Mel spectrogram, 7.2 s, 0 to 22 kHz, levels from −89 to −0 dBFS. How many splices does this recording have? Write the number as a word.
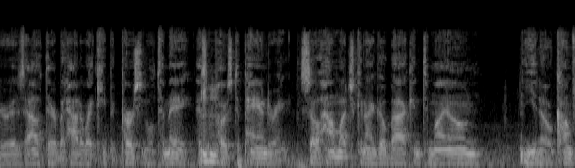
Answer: one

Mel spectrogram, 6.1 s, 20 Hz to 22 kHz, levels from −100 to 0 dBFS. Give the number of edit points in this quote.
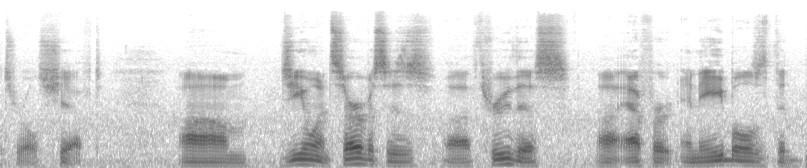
one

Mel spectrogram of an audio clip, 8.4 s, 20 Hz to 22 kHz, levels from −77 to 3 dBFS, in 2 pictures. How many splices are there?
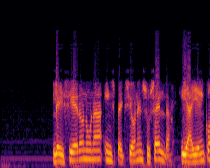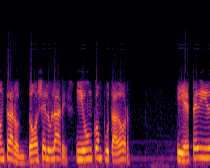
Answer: two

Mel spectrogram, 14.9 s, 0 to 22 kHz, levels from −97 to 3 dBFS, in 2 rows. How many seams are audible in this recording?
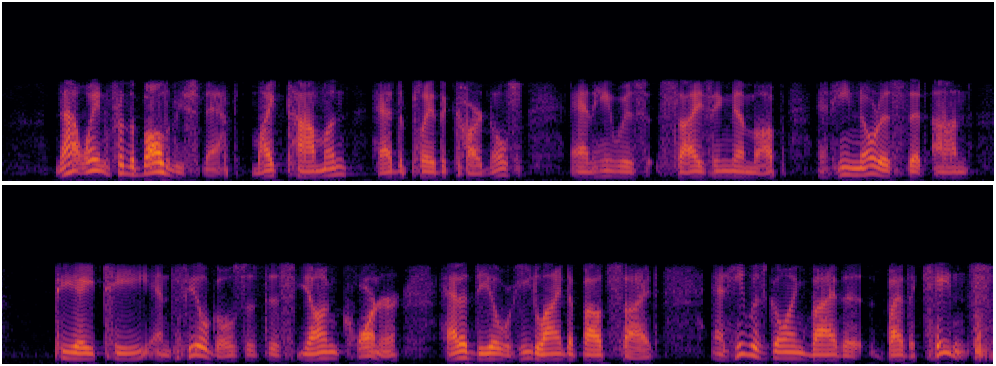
one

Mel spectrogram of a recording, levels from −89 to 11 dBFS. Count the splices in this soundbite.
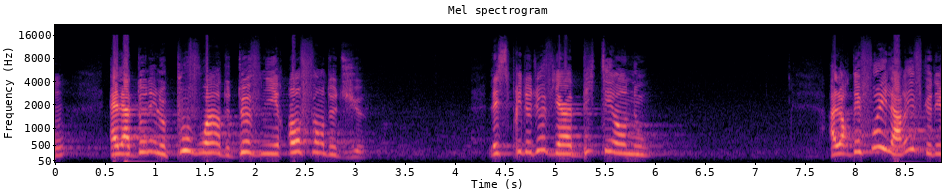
one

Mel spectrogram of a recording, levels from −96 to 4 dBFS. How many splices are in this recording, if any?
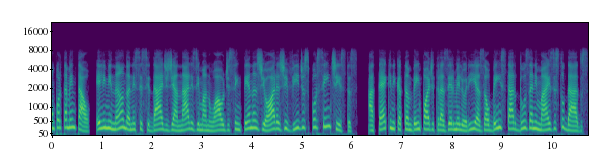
one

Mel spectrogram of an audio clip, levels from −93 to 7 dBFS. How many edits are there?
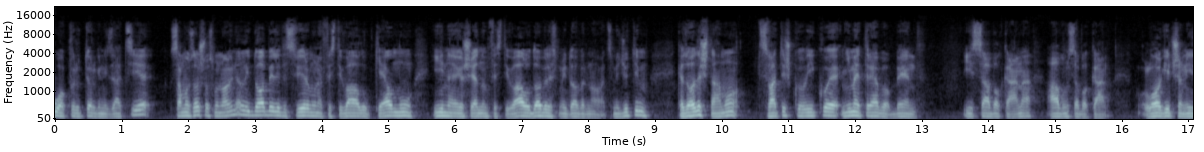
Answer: zero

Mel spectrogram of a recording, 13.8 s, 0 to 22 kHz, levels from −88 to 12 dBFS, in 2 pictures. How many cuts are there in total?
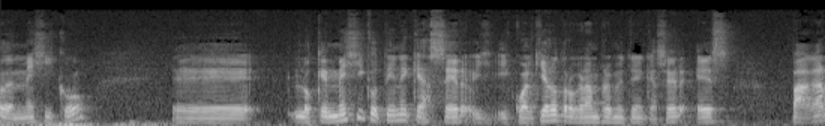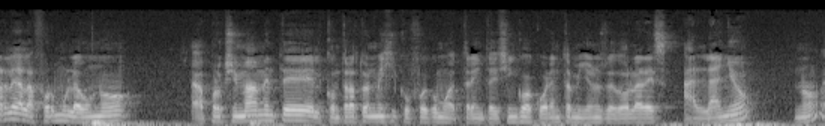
zero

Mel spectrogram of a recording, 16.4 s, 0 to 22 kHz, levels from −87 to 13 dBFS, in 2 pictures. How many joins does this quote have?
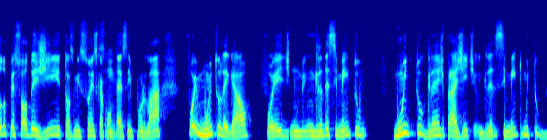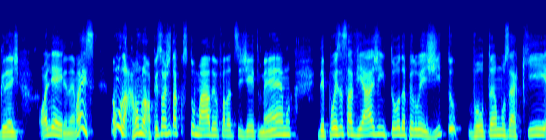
three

